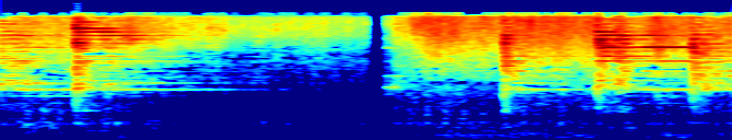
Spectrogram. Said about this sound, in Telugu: ఇంకా కొద్దిసేపు వేయించుకున్నాము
